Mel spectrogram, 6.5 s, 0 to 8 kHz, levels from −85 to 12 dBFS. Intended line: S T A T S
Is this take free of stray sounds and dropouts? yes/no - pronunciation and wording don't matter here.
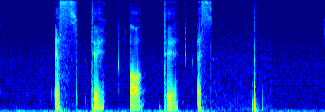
no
